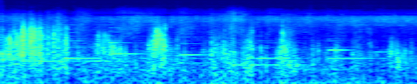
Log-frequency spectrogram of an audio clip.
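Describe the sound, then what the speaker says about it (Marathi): Strong wind roars steadily against the microphone on a hill fort beside a deep valley, a constant heavy rumble with gusting swells and no voices. "खूप सोसाट्याचा वारा असल्यामुळे"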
